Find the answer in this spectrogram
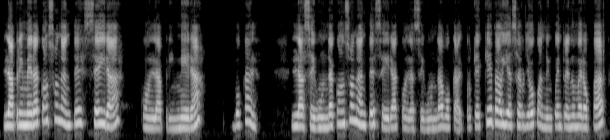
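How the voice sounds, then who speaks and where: Woman teacher, animated, fairly high voice, asks and answers questions. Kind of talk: classroom-style lesson to camera.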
